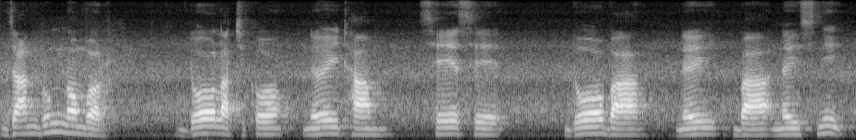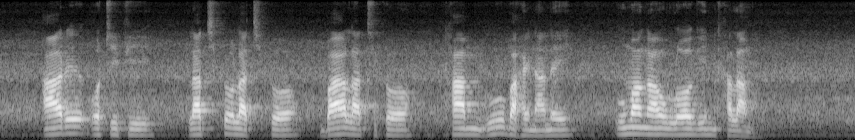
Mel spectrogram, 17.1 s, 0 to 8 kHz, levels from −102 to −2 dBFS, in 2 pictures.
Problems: none marked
